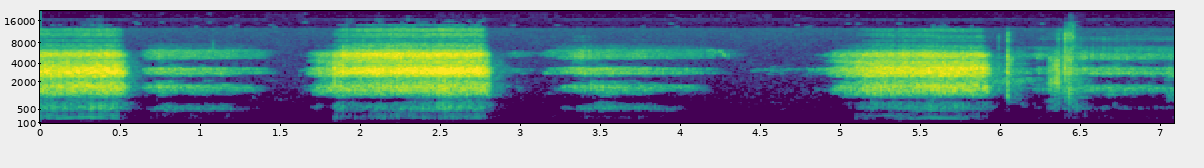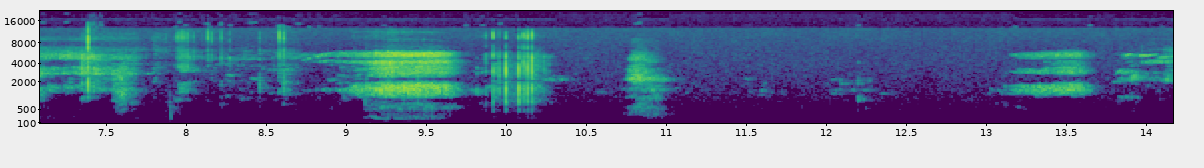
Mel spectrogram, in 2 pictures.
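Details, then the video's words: Wheezy, rasping snores from Gus the sleeping puppy, several close together at first, then softer irregular snuffles and short whistly breaths. "snoring Gus puppy"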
